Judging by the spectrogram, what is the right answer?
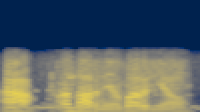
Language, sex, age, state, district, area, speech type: Malayalam, female, 45-60, Kerala, Kottayam, urban, conversation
